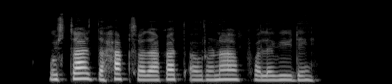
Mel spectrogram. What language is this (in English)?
Pashto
